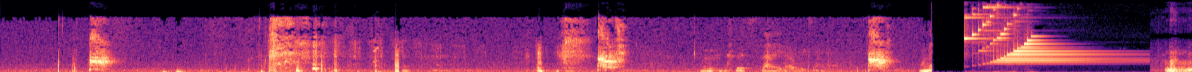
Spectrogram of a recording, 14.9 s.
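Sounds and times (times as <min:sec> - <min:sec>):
small dog yapping: 0:01.1 - 0:01.5, 0:07.4 - 0:07.9, 0:10.8 - 0:11.2.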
